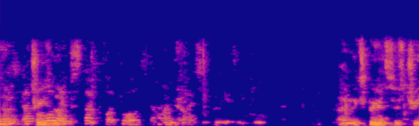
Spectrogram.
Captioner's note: speaks distantly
